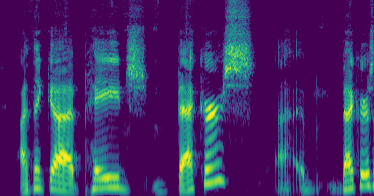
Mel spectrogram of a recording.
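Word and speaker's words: Bueckers: think uh Paige Beckers Beckers I think is how you say her last name yeah uh you know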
